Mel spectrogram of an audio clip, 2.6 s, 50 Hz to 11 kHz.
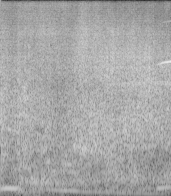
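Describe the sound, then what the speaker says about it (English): A Subaru RX Turbo rally car drives through a 1986 RAC Rally stage, its engine a loud, steady roar with a gradually shifting pitch, holding close throughout with no talk. "next through is the Subaru RX Turbo of John Morton and Dillis"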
